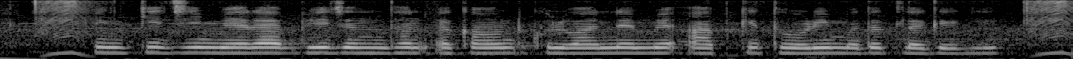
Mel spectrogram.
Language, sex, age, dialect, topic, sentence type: Hindi, female, 18-24, Awadhi Bundeli, banking, statement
